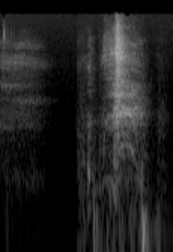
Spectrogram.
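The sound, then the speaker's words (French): A soft, breathy intake is followed by a short pause and then a sharp, explosive sneeze burst, moderately loud, with no talking. “à tes souhaits. Fois deux.”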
